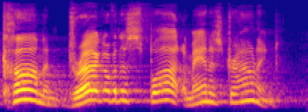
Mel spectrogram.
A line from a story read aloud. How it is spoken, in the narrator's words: cried as hope revived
